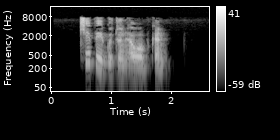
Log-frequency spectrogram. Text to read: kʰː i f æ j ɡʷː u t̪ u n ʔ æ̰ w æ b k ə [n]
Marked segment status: correct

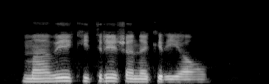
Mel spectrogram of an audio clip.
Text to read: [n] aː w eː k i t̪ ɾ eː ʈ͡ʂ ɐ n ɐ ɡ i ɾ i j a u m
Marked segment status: incorrect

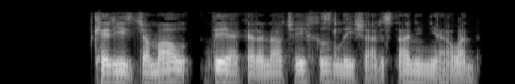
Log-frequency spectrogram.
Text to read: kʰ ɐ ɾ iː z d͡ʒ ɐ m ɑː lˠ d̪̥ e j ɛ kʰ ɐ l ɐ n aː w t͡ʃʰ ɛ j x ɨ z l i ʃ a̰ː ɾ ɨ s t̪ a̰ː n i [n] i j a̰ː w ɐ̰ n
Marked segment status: correct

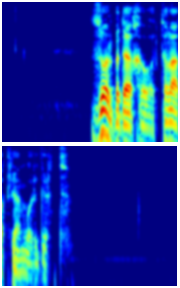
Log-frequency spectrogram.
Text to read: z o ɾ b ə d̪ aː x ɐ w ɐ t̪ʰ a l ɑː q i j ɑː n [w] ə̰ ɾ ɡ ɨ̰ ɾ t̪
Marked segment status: correct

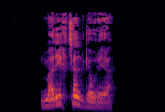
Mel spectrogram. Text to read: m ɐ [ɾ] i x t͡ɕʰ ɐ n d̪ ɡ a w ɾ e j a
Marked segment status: correct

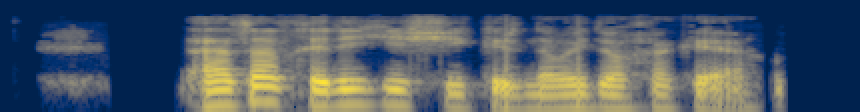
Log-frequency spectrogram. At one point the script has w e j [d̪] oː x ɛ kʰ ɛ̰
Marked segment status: correct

